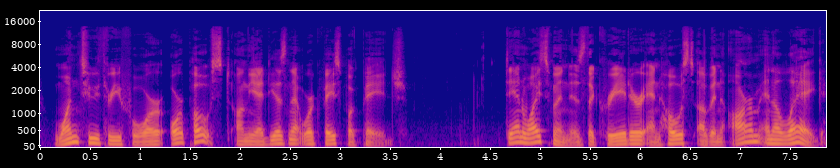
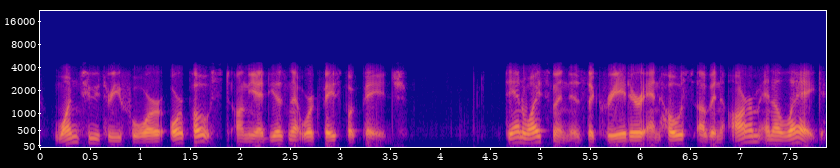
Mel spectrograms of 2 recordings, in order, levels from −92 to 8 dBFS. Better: first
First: none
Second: phone-call audio

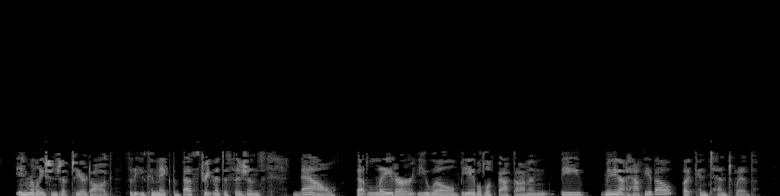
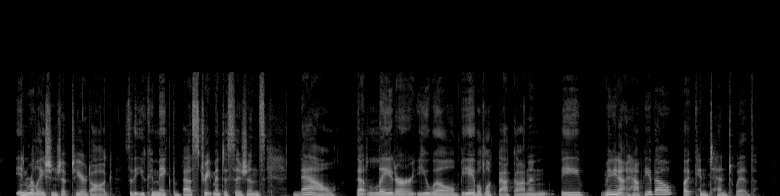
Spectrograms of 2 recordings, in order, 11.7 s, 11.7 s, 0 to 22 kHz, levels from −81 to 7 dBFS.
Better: second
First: garbled, watery; badly; nothing above 4 kHz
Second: none

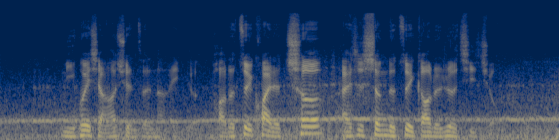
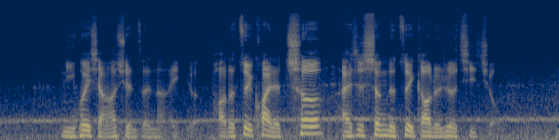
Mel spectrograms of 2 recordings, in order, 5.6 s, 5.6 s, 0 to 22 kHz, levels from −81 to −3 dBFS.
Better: second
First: wind noise on the microphone; heavy; 8 dB below the speech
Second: wind noise on the microphone; occasional gusts; 15 dB below the speech

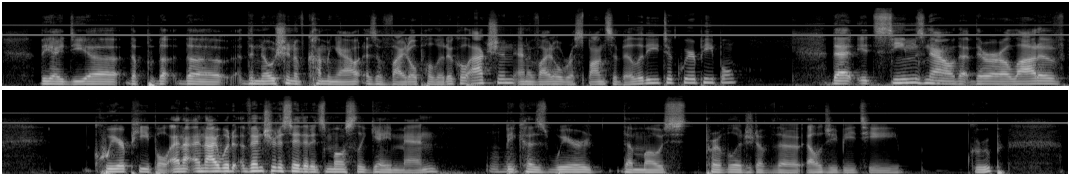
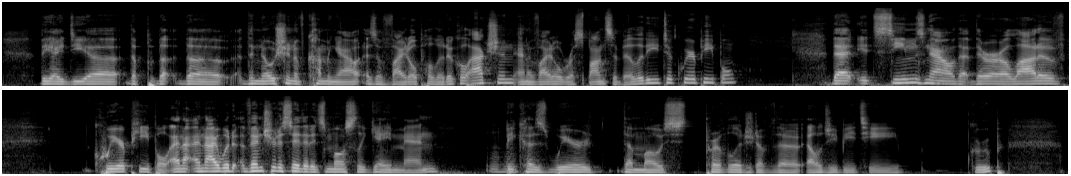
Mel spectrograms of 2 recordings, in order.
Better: second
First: high-pitched whine; loud; throughout; 4.5 kHz, 6 dB below the speech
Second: none

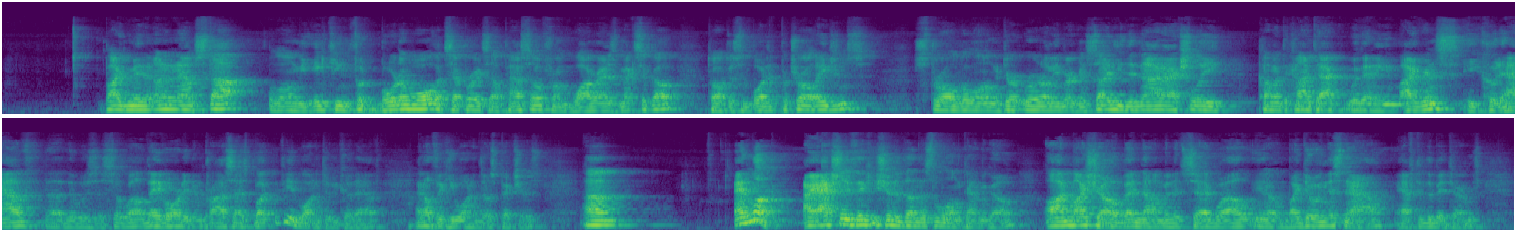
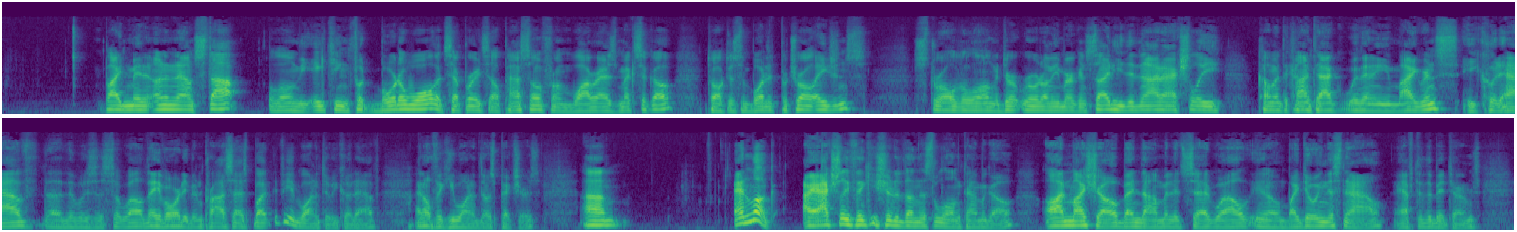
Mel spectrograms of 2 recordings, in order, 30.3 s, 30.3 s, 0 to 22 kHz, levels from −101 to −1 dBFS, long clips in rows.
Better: second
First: room echo; slight; dies away in 0.7 s // off-mic speech; somewhat distant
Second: none

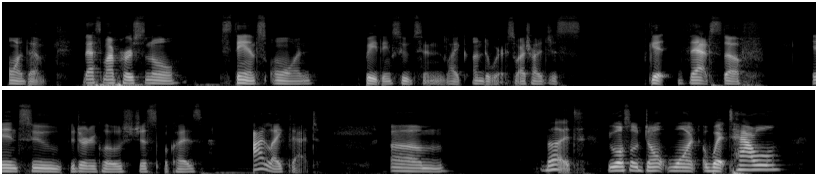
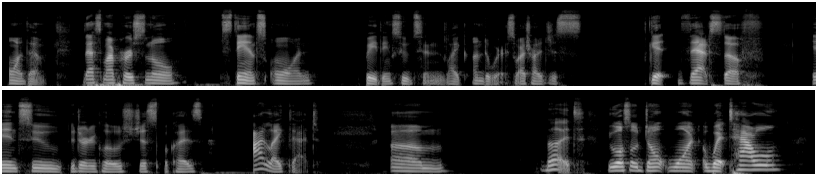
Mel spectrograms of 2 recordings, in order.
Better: second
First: muffled; slightly; fading above 3 kHz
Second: none

